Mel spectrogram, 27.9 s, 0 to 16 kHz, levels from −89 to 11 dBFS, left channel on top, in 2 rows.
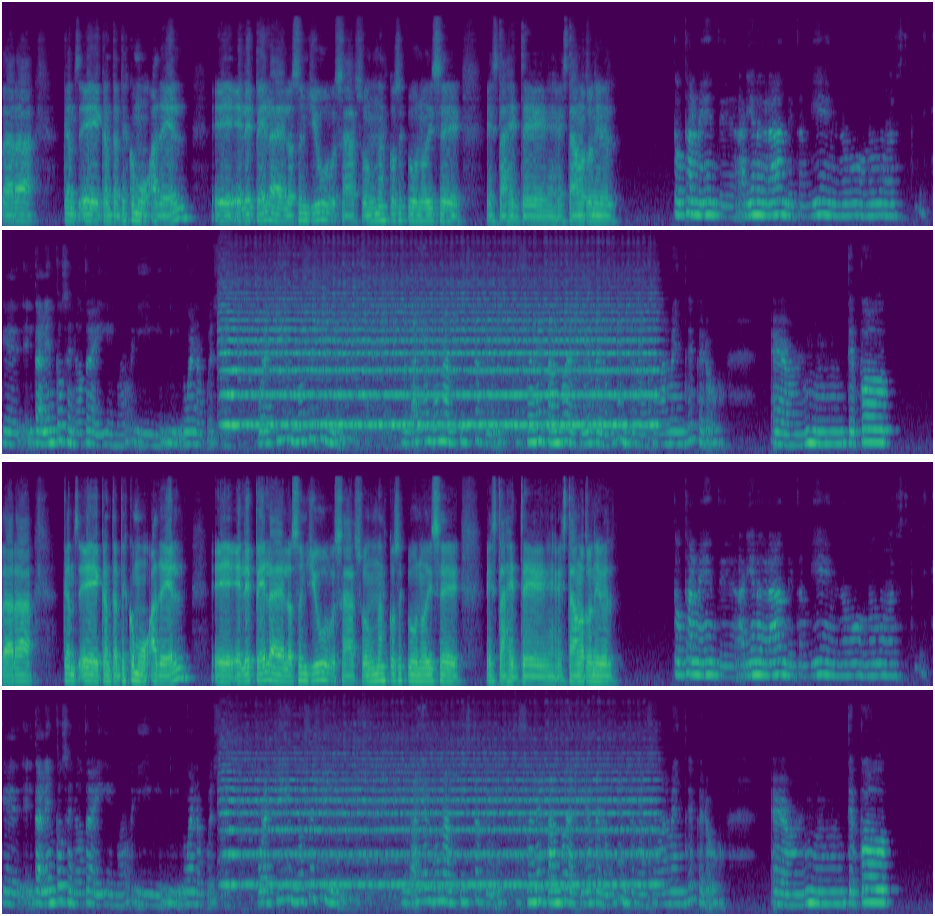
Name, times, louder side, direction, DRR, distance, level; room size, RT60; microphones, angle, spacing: voice 1, 0.0-2.8 3.2-9.2, right 5 dB, 55° right, 0.4 m, -24 dB
voice 2, 10.1-13.5 13.8-17.2 17.8-19.3 19.9-24.8 25.5-27.2, equal, 5° left, 0.9 m, -32 dB
Bowed string instrument, 17.2-23.9, left 5 dB, 50° left, 0.7 m, -31 dB
3.4 x 2.5 x 2.9 m
head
